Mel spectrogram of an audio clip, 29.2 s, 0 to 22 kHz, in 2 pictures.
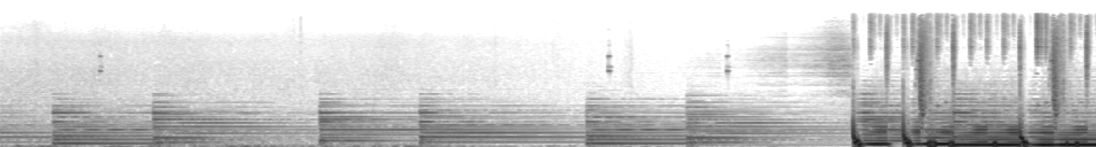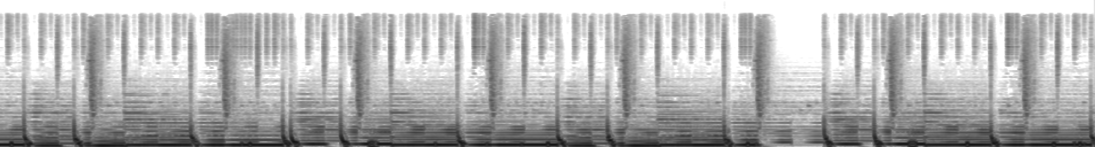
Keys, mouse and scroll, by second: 1.5 z, 2.2 space, 3.0 space, 5.8-8.6 typing, 10.0 space, 10.3 [, 10.7 z, 11.9 [, 12.2 ], 12.6 ], 14.3 z, 15.3-19.7 typing, 21.6 [, 23.2 ], 23.6 z, 24.6 ], 25.8-28.5 typing.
